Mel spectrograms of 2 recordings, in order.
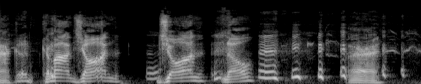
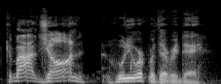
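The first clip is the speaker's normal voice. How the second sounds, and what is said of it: Bad put-on Boston accent. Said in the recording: “That was me pretending to be Ted calling for the... Bad Boston accent.”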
